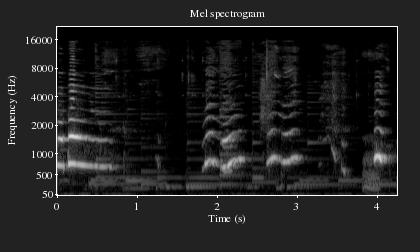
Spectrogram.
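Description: Small dog howling on cue: one long call just after the start, then three shorter calls that rise and fall, over soft acoustic guitar music.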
